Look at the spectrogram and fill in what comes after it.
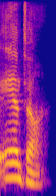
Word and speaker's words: Anton: You said Anton. But I can tell you, I've had people call me Antoine, Antonio, Antwain, all kinds of stuff. My name is five letters, two syllables, right? And I will correct you once or twice. But on the third time, if you're still calling me something other than Anton, then you're saying to me that you don't care enough about me to even pronounce my name right.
